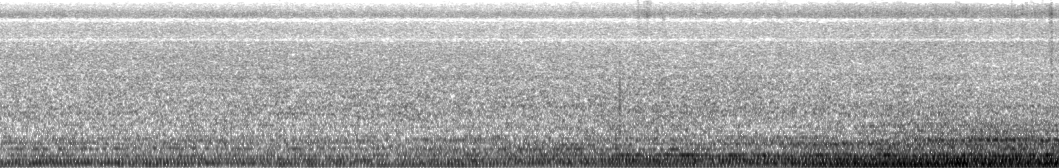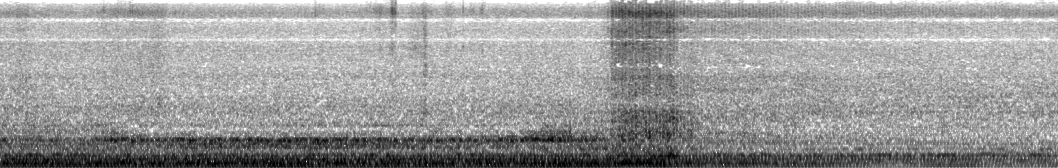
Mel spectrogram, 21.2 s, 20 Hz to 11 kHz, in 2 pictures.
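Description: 2013 Hyundai Veloster's 1.6-litre four-cylinder engine idling, heard at the tailpipe as a steady low exhaust rumble that grows louder about eight seconds in. There is a short, louder rush of noise near the end.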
